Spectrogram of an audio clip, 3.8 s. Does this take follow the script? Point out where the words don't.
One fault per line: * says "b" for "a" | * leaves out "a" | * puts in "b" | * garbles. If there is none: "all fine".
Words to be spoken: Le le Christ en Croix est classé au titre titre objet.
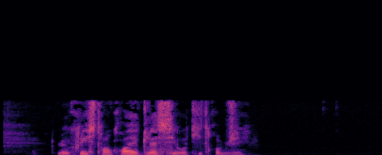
* leaves out "le"
* leaves out "titre"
